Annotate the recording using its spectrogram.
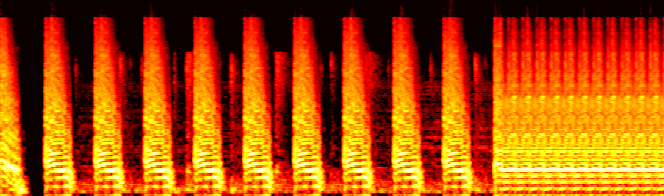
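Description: Deliberately overdriven, extremely loud and distorted electronic sound effect: a falling tone repeated about ten times, roughly three every two seconds, then a single held tone from about six seconds in.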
